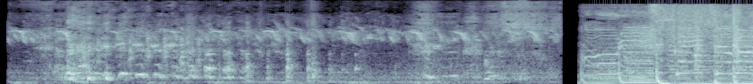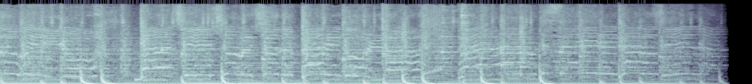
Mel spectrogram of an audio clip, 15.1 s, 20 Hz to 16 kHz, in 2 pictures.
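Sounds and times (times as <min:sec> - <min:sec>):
group of people laughing: 0:00.5 - 0:05.3
pop music with steady beat: 0:05.8 - 0:14.8.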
